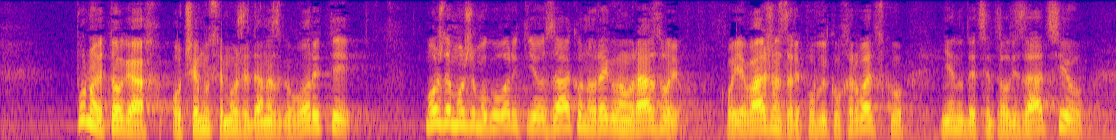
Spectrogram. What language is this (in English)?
Croatian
